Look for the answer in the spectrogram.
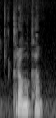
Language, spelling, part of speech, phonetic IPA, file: Polish, kromka, noun, [ˈkrɔ̃mka], LL-Q809 (pol)-kromka.wav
